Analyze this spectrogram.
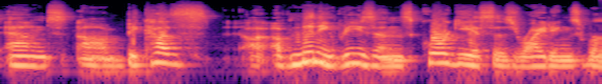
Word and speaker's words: Gorgias: Again, his name is pronounced with the hard G's, Gorgias, Gorgias.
